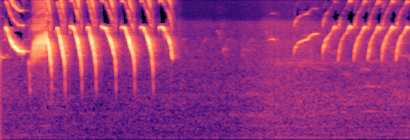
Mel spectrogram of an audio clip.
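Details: Canary song for training: a series of loud descending whistled sweeps repeated about three per second, a brief silence, then a softer run of rising slurred notes.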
